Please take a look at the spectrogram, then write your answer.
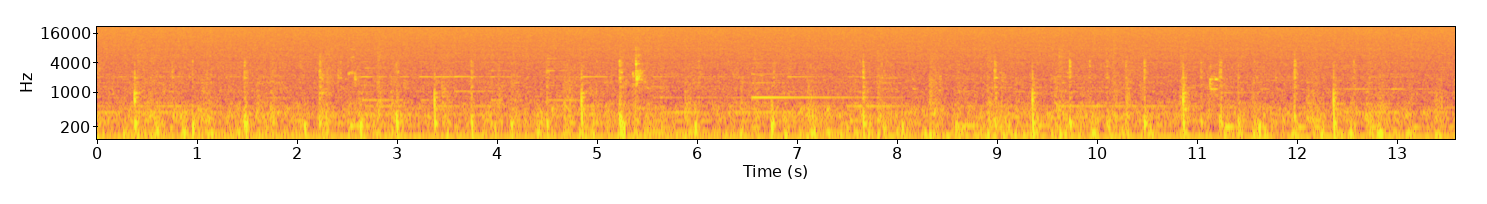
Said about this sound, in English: The cadence of the train slows. Eventually, grinding to a halt in the middle of a meadow divided by the azure river.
